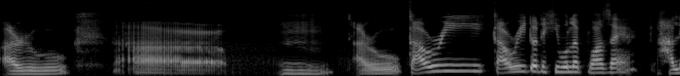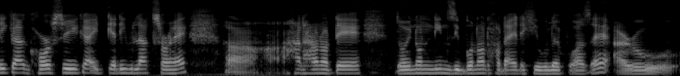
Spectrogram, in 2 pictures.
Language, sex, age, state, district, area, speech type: Assamese, male, 18-30, Assam, Tinsukia, rural, spontaneous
